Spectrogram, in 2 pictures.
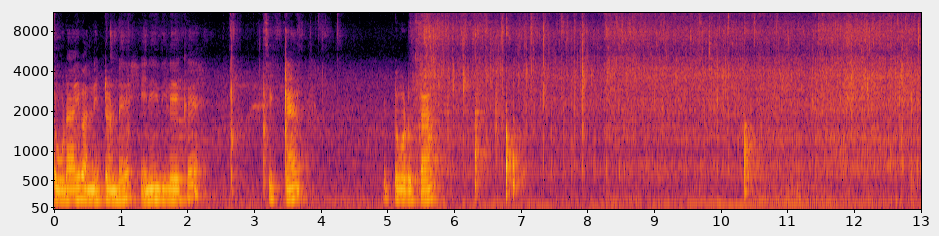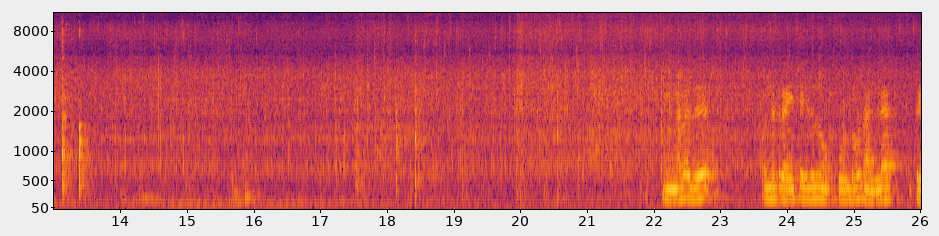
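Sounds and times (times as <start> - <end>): chicken sizzling in hot oil: 5.4 - 26.0.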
